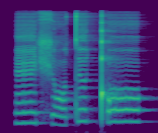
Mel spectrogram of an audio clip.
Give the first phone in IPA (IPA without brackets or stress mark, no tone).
ɛ̃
